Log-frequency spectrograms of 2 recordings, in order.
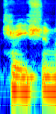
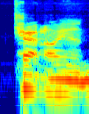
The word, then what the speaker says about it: cation: of a plus sign please don't pronounce this word casion unless you're from louisiana cation the t reminds you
